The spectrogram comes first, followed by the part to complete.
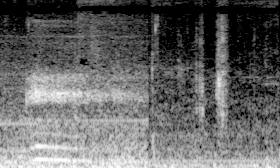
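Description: Steady low background hum in a shop, with a brief faint voice near the start and a few light clicks in the second half.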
